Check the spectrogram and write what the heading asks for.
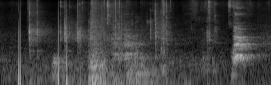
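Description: Key working a front door lock and the door being opened: sharp clicks and knocks, then rattling as the door swings. A brief louder sound comes near the end.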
